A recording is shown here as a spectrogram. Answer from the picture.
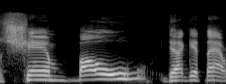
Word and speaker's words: DeChambeau: Is that Now, you pronounce the There's hard one O? called Shambo. Did I get that right? Bryson Shambo. DeChambeau.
